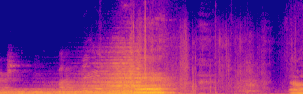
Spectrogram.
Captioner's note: gasps; loud camel groan; camel grunt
